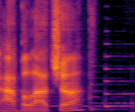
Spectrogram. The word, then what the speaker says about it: Appalachia: The Jersey Devil is like the granddaddy of North American cryptids, and it's kinda close to Appalachia.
